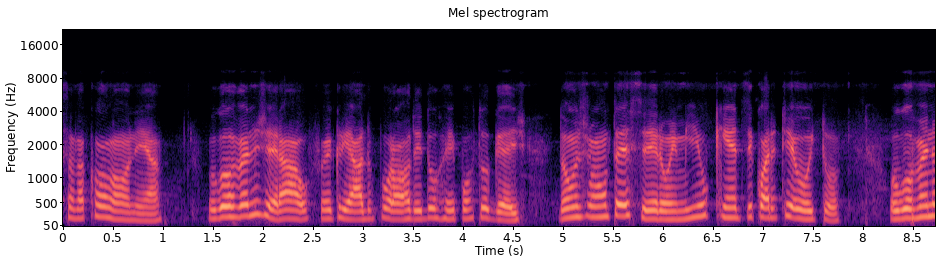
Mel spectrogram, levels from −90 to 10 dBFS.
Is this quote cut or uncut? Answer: uncut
